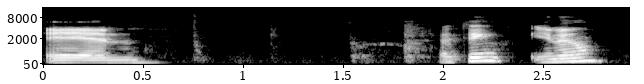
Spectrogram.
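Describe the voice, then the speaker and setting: A woman co-hosting a casual livestream, chatty and self-deprecating in an animated way. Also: deep voice, extremely slow, a little hiss or hum. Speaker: channel co-host.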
